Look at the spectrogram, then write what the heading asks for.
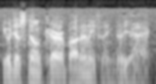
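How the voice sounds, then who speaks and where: Frontier lawman, very deep voice, American, measured and grave, 1950s radio western, dull recording. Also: lively intonation. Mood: grim, defiant. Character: steady, grim frontier marshal narrating his own story. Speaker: lead actor and narrator. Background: music.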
